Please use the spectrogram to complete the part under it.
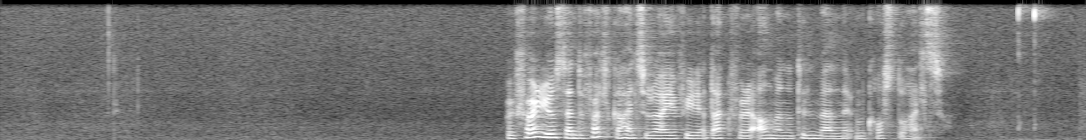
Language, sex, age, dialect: Faroese, female, 36-60, Suðurstreymoy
